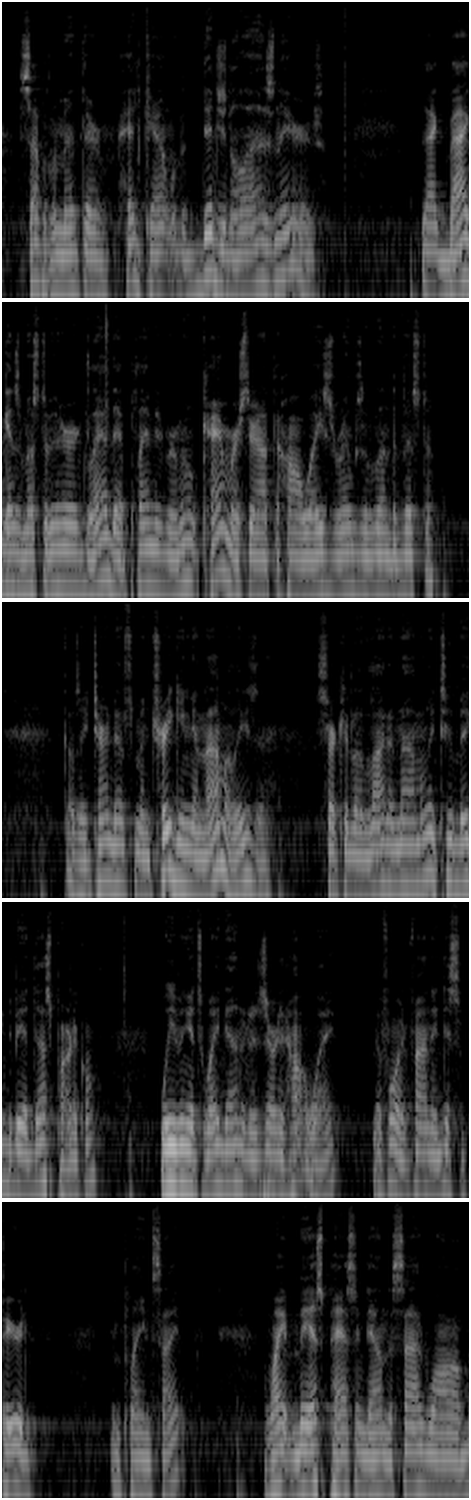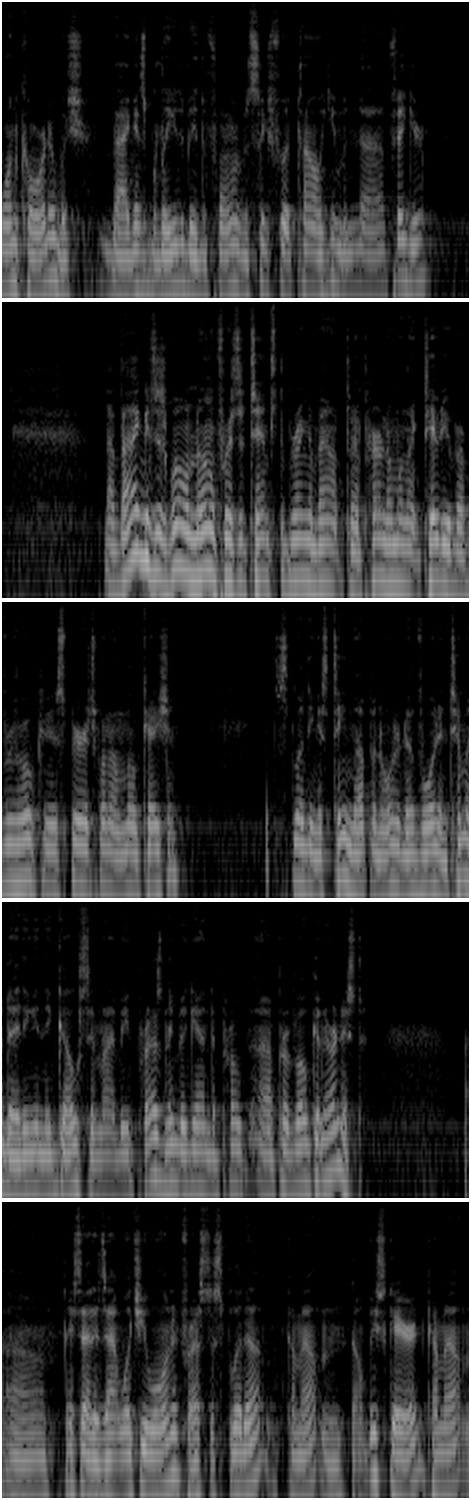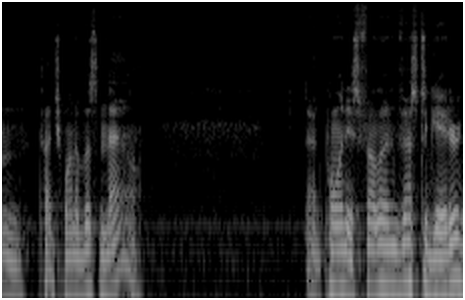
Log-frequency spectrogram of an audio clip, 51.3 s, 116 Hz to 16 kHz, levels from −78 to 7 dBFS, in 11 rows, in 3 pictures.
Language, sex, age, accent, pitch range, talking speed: English, male, 50-69, American, 120-135 Hz, 190 wpm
